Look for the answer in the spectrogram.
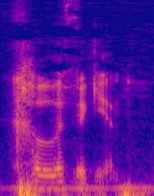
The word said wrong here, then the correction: callipygian: Caliphagian. There we go. – Spell that. – Maybe I'm mispronouncing it, but Callipygian.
